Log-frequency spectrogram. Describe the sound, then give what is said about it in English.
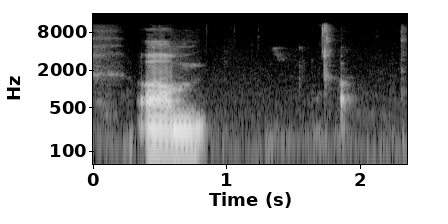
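A couple of short, faint clicks, made while clicking into an open editor to edit a title, come after a brief bit of talk. “So now I'm going to click in this open editor and edit the title inside of here.”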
